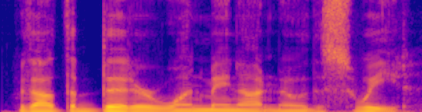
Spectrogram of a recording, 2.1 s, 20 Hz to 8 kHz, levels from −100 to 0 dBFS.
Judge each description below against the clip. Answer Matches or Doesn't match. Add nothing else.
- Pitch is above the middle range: Doesn't match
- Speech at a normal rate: Doesn't match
